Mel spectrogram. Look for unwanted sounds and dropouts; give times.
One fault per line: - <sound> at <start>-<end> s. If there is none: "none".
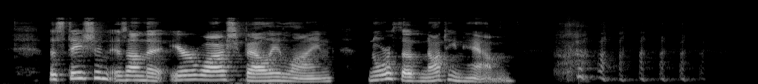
- laugh at 5.5-7.1 s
